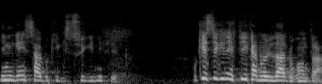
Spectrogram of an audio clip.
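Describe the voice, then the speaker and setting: A man speaks in an animated, bright, sharp tone. His pitch swings very widely. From Brazil, Curitiba. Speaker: lawyer and jurist. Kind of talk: panel debate talk.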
